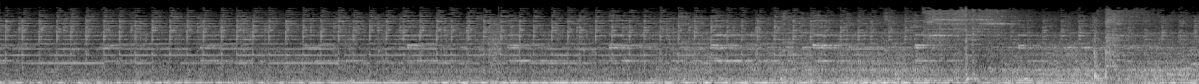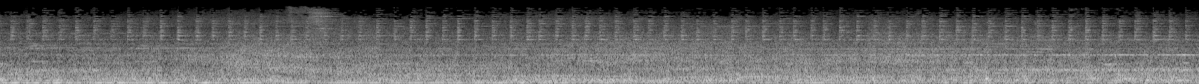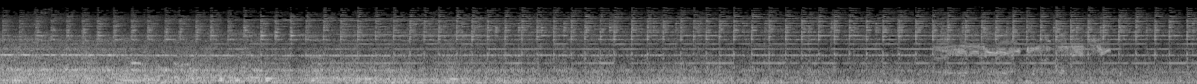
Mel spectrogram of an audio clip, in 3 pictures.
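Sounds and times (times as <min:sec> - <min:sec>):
steel wheels rolling on rail: 0:00.0 - 0:35.9
train passing with steady rumble: 0:00.0 - 0:35.9.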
